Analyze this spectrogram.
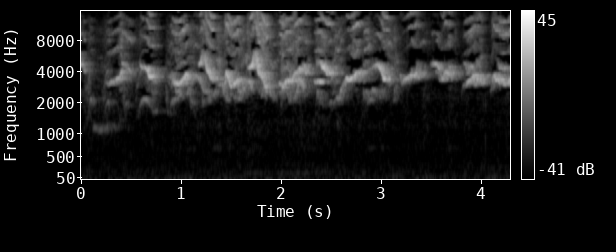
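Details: Captive young ultramarine grosbeaks from a breeder in Paraná, Brazil, singing a fast, continuous high warble of twisting, slurred whistled notes that rise and fall, in pulsing bursts about four times a second.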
